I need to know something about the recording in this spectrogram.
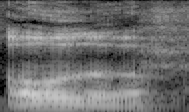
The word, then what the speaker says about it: Oulu: And in Finland, the Finnish city that it's named after is pronounced Oulu. But in America, we do find our own pronunciations of things a lot of times. So the Oulu Hotshots on the album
